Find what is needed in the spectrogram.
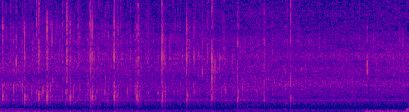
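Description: Faint, irregular crackling clicks, several a second, thinning out after about three seconds, over a low hum: a paper tissue crinkling in the hand near a hand-held microphone.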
